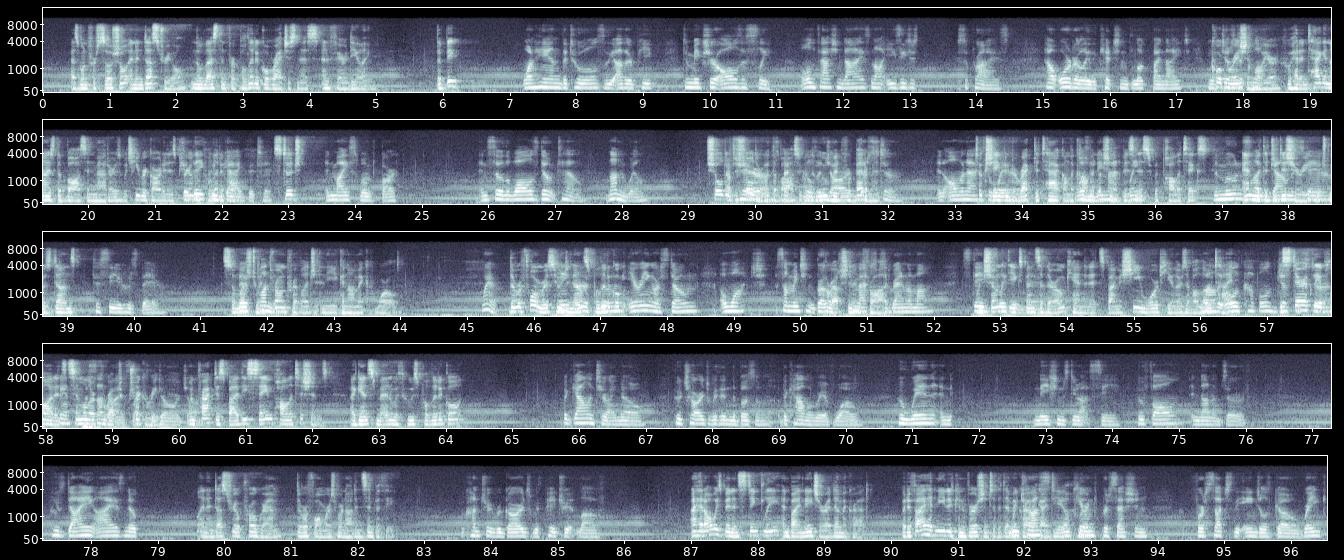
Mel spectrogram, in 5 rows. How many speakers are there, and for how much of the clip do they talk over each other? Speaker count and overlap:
2, about 23%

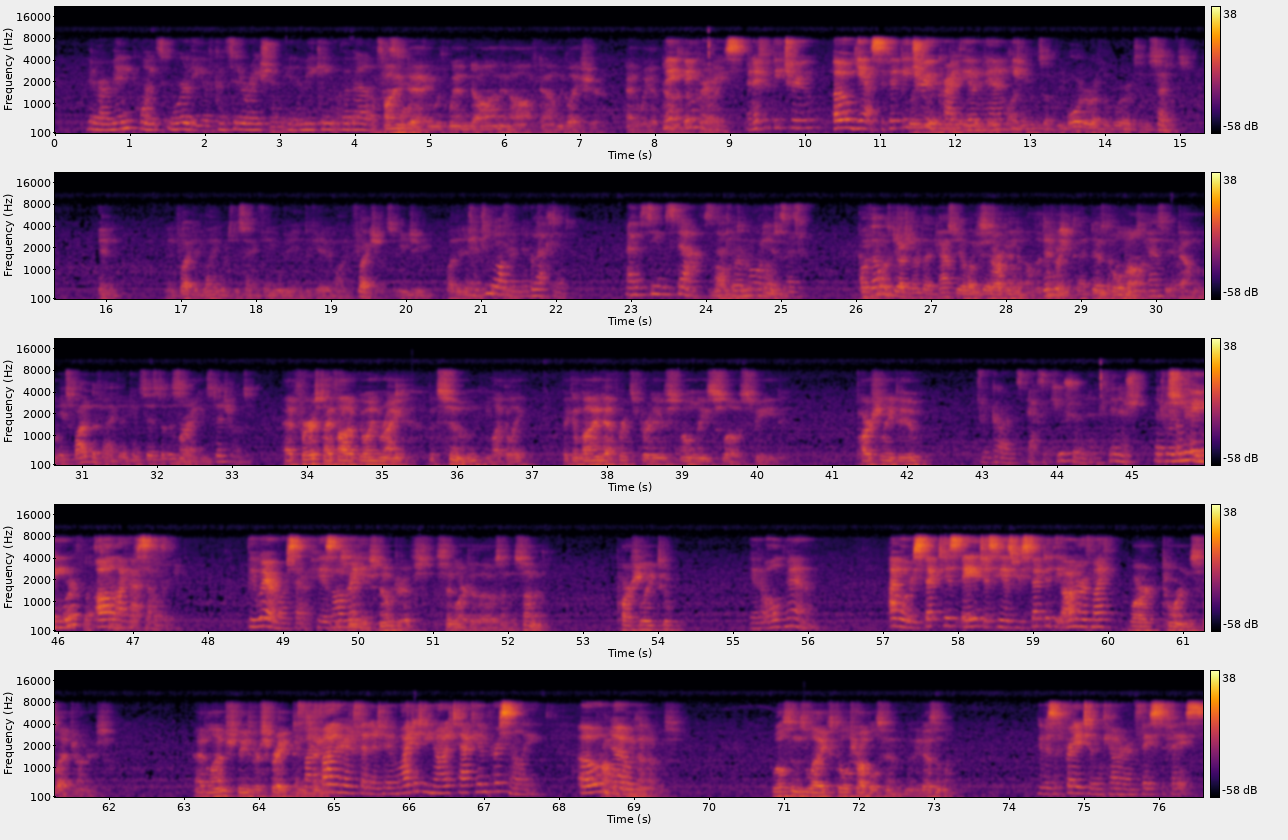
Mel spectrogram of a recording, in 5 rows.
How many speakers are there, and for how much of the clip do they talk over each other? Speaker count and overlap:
4, about 20%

